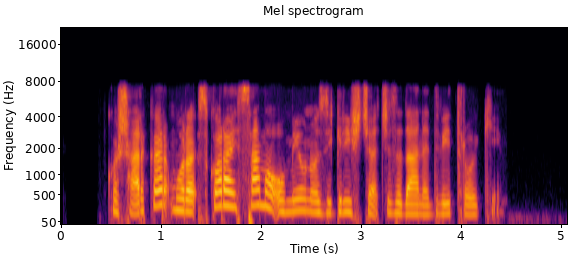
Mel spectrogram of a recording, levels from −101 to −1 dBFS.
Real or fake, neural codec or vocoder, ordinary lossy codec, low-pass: real; none; Opus, 24 kbps; 7.2 kHz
